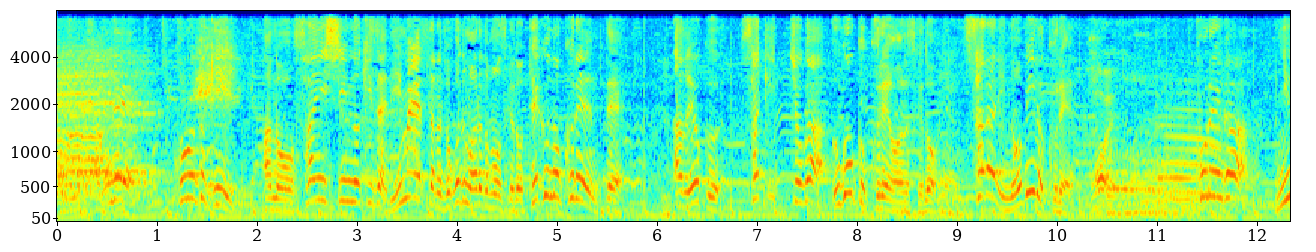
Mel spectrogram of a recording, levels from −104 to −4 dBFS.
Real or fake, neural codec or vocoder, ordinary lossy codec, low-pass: real; none; none; 7.2 kHz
